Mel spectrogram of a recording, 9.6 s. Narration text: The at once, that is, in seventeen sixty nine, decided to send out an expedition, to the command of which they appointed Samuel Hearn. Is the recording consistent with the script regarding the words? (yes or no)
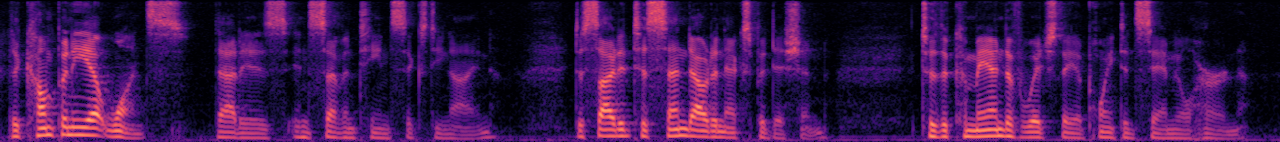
no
